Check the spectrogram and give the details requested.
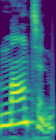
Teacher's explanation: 티소리가 앤소리에 먹혀 들어가기 때문에 티를 아예 발음을 하지 않고 콧소리로 엔 소리만내는 겁니다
